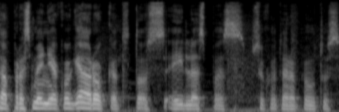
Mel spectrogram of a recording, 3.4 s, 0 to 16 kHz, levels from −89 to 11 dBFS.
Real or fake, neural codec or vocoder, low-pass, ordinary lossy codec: real; none; 14.4 kHz; MP3, 96 kbps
